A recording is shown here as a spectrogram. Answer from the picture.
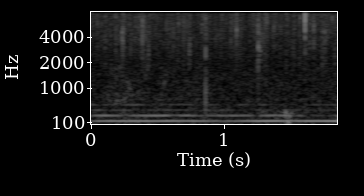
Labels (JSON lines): {"label": "biophony, midshipman", "recorder": "SoundTrap 500"}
